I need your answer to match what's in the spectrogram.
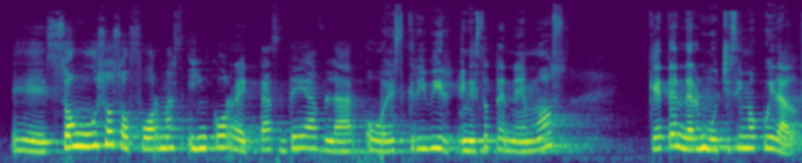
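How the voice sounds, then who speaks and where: A woman teacher with a fairly high voice walks through a grammar lesson. She moves slowly from one example to the next and often checks in with the listener. The recording has a long, lingering reverb. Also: a little mellow. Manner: explains slowly with many examples, checks in with "¿verdad?".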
